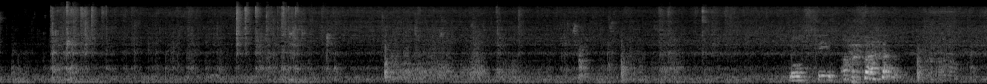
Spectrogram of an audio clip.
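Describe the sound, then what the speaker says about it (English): Onions dropped into a hot pan with oil for hot dog toppings sizzle and crackle steadily, with a louder burst of frying near the end as more pieces land in the pan. "let's add our onions in here"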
